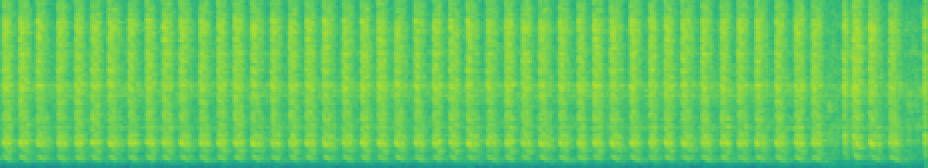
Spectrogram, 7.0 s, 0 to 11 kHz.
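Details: Suzuki GSX1300R Hayabusa, 9,007 km, compression tested: starter chugging about two beats a second, brief catch but never runs; only first firing, no start due to faulty fuel pump.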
